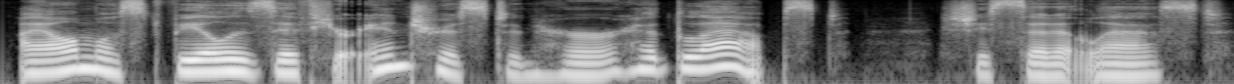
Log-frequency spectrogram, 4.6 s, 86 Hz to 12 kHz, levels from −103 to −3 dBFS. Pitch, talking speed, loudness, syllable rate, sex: 175 Hz, 195 wpm, -18 LUFS, 4.6 syllables/s, female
